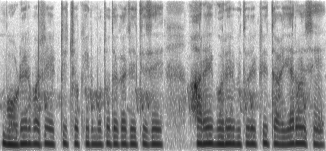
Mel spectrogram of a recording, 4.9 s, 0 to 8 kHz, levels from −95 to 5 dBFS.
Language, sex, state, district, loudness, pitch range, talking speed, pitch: Bengali, male, Assam, Hailakandi, -16 LUFS, 145-155 Hz, 170 wpm, 150 Hz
